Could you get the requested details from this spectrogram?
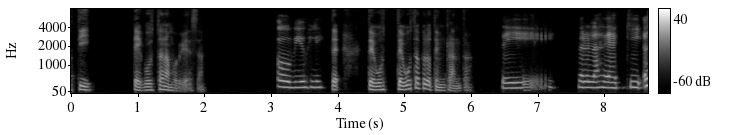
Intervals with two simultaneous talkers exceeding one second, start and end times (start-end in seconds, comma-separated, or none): none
